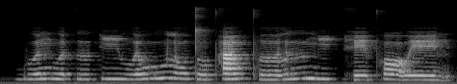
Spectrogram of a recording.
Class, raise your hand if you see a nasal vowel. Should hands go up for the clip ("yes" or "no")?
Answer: no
